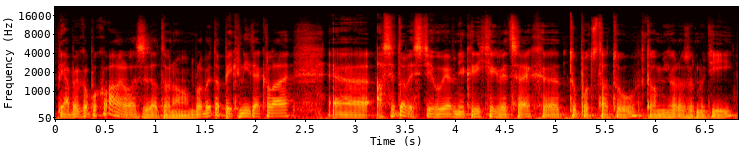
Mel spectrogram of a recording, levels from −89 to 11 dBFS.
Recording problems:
squashed, flat; somewhat

